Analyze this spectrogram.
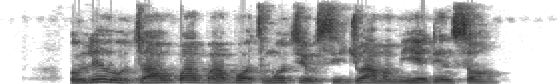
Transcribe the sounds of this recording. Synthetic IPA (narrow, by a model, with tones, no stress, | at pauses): o˨le˦o˨tu˨a˦ɦʊ˦kʷa˦bʊ˨a˨bɔ˦˨ti˨mo˦ti˦o˨si˨d͡ʒʊ˦a˨ma˨m̩˦i˦ɦe˦dɪ˨n̩˨sɔ˦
